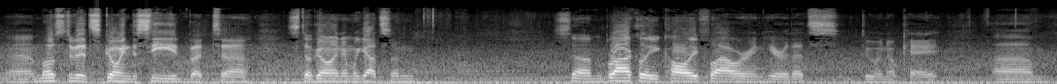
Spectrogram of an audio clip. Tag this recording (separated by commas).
Speech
